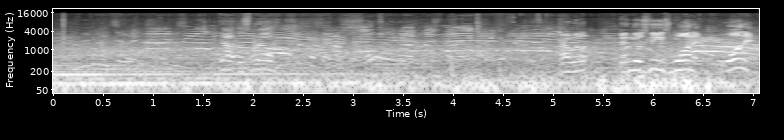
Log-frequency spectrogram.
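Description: Children shout and cheer at a distance outdoors.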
